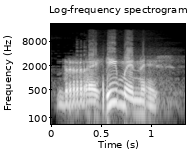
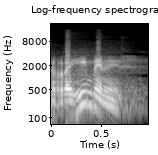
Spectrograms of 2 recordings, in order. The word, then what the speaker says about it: regímenes: Entonces el plural de régimen sería regímenes. Los regímenes de gobierno, un error muy común en la prensa no pronunciar correctamente o miedo a decir regímenes. Lo correcto, el plural de régimen es regímenes.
